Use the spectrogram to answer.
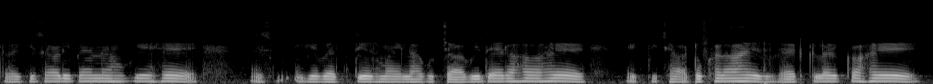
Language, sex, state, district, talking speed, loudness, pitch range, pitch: Hindi, male, Uttar Pradesh, Hamirpur, 175 wpm, -25 LUFS, 125-140 Hz, 130 Hz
